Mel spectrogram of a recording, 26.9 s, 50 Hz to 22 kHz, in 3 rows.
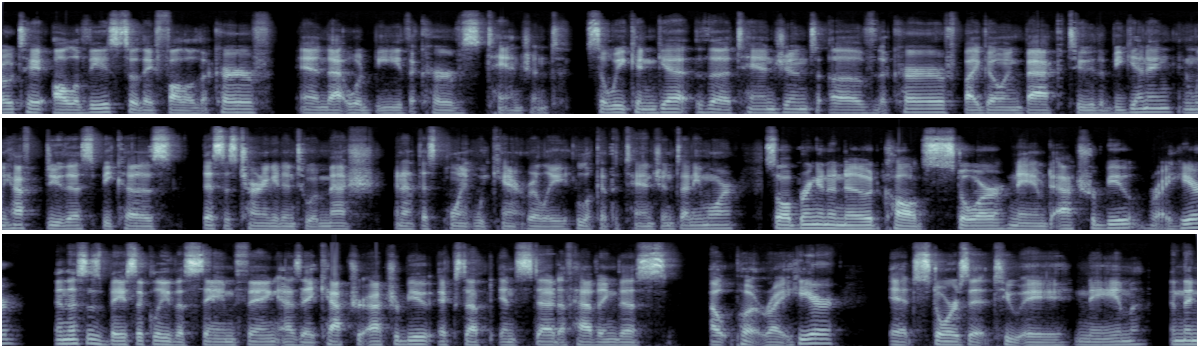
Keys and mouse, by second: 4.3-7.6 middle drag, 7.6-14.6 drag, 14.6 middle click, 14.6 BackSpace, 18.2-24.1 drag, 24.1-26.0 middle drag, 26.6 shift+a, 26.6 s, 26.6 BackSpace.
